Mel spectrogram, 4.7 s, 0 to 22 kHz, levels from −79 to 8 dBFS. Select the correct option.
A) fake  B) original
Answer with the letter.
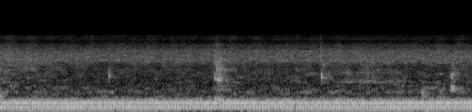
A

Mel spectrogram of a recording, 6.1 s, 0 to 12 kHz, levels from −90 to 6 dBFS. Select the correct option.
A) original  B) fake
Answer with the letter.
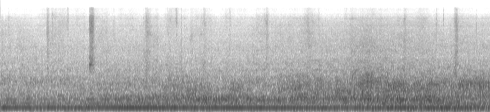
B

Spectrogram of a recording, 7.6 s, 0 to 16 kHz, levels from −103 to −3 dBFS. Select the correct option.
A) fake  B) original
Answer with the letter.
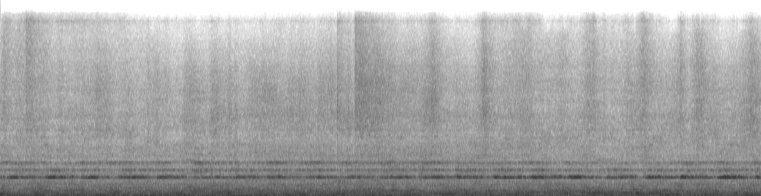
A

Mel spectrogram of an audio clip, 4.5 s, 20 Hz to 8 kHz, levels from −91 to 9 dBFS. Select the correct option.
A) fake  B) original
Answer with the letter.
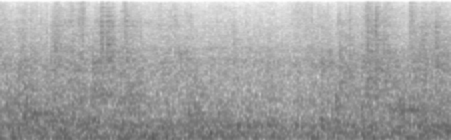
B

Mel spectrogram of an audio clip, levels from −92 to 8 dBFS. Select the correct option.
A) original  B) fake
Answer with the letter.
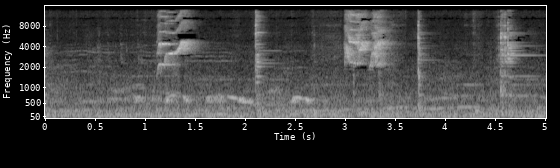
A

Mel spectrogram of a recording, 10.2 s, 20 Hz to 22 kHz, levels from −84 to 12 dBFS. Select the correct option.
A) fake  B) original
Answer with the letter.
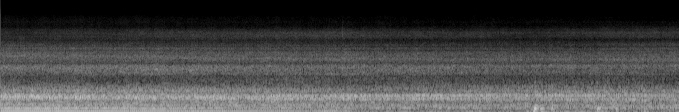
A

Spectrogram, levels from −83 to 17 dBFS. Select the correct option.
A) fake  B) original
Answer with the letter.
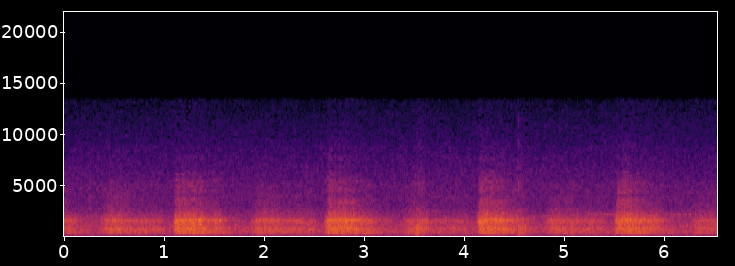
B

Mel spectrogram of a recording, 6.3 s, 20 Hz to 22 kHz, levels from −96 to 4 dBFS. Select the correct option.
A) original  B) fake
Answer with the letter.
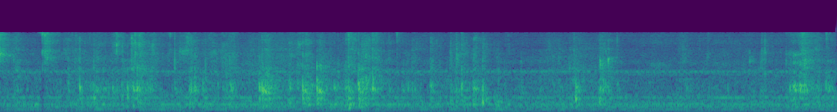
B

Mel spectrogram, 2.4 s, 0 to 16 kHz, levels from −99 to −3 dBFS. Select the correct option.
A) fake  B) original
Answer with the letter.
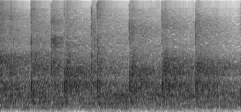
B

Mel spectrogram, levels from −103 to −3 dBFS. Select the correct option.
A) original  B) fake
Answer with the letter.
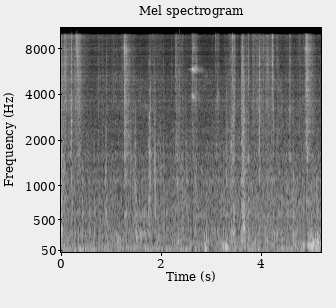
B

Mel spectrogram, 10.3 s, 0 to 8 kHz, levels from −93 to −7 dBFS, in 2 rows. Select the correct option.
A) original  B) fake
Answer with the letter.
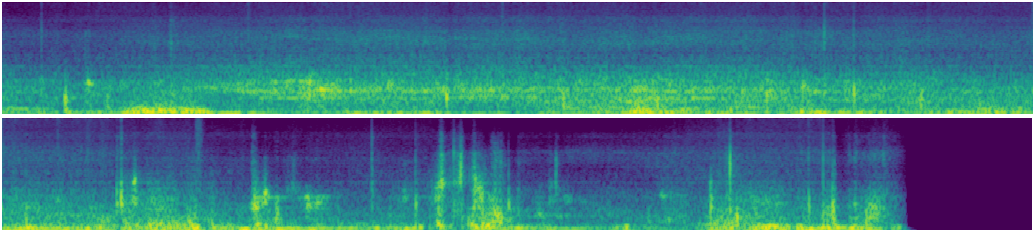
B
